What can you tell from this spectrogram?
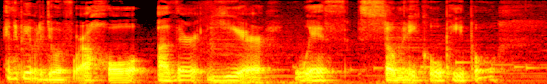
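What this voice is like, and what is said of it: Raspy, hoarse voice. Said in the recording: “I look forward in 2020 to having my voice back officially, because this is now the 10th consecutive week where my voice has either been gone, raspy, or hoarse.”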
